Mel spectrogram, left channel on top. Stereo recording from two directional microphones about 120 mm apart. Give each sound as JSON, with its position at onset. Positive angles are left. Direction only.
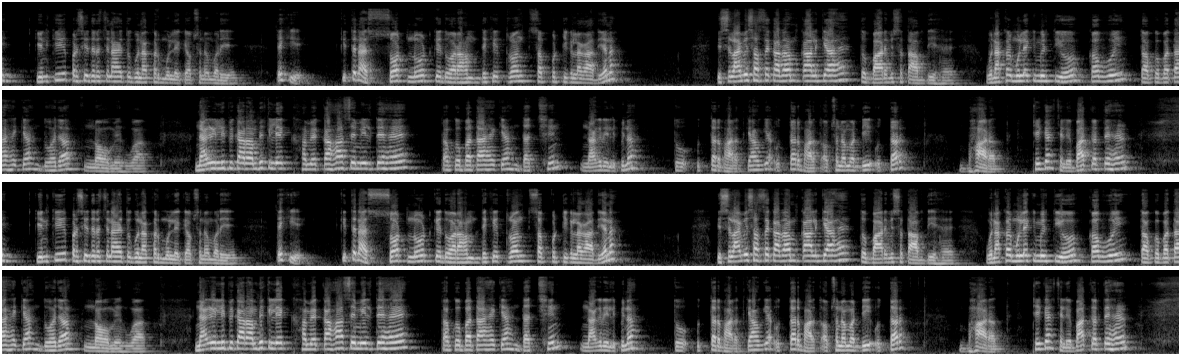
{"t": 0.0, "sound": "a woman's voice", "side_deg": -40}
